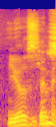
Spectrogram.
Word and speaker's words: Yosemite: Ja, und äh, 2D-mäßig kann man natürlich auch einfach auf die Josemite Beta. Yosemite, jetzt habe ich schon wieder falsch gesagt. – Yosemite, Yosemite Beta updaten.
